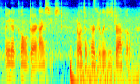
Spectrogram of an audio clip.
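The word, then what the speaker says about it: Beta Comae Berenices: Coma Berenices' brightest star is pronounced Beta Coma Berenices.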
